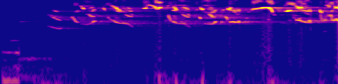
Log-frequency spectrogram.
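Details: Sayaca tanager song from Argentina, offered as a recording for teaching captive birds: a dense, squeaky, high twittering of thin slurred notes that starts after a short pause and grows louder, with no other clear sounds.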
